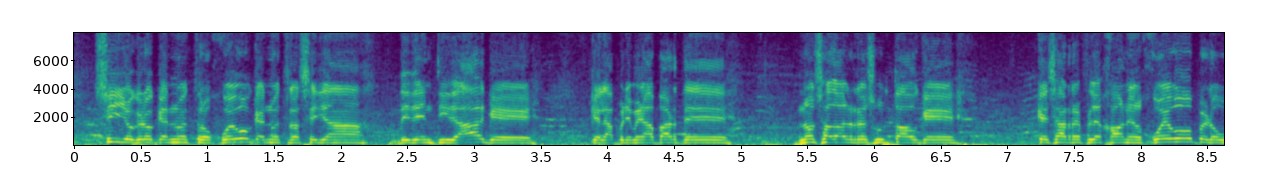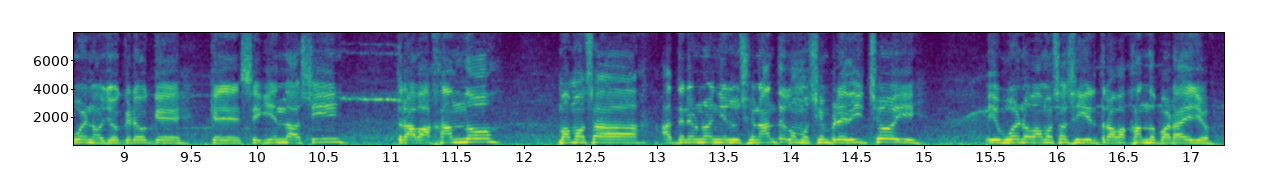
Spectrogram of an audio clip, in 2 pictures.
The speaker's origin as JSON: {"language": "Spanish", "town": "Córdoba", "region": "Andalusia", "country": "Spain", "said": "soy de aquí al lado, soy de Córdoba"}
